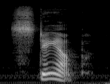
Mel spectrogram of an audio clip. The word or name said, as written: stamp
